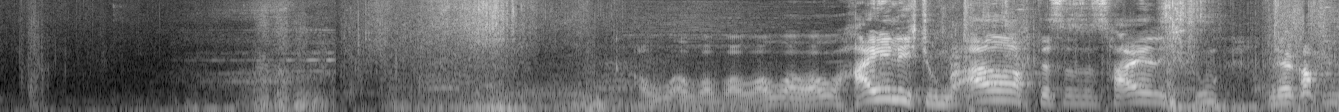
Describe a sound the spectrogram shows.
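A magic lightning spell crackles and hisses.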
